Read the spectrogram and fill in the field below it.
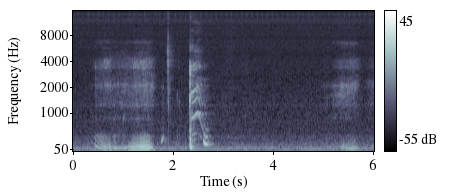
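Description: Irregular throaty snore with a snort and short whistling gasp, then a softer snore: snoring.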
